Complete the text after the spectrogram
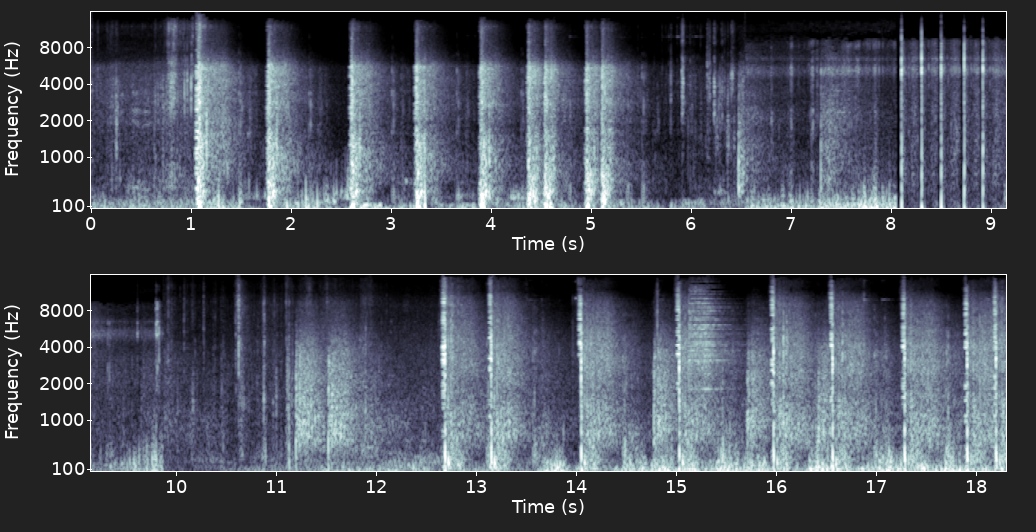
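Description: A pistol fires rapid shots outdoors, each crack sharp and loud.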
